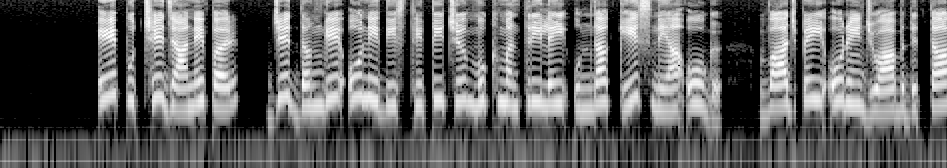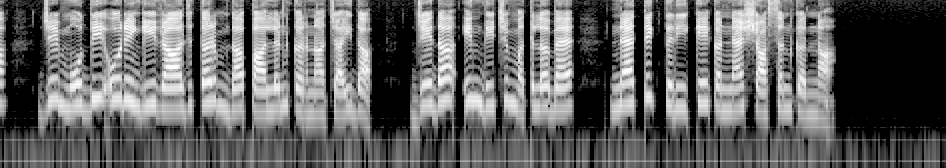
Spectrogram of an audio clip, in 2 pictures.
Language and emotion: Dogri, neutral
